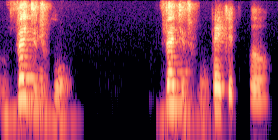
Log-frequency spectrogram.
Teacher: you say you must stress the first syllable. El acento, la voz se carga en la primera sílaba de la izquierda y al marcar la I, la sílaba del medio desaparece.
